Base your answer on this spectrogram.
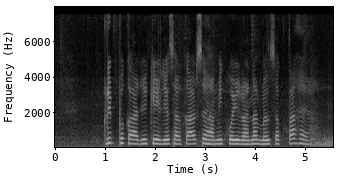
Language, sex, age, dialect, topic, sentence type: Hindi, female, 18-24, Marwari Dhudhari, banking, question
